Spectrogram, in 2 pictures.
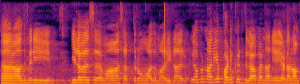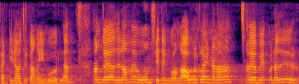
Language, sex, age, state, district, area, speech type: Tamil, female, 30-45, Tamil Nadu, Cuddalore, rural, spontaneous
